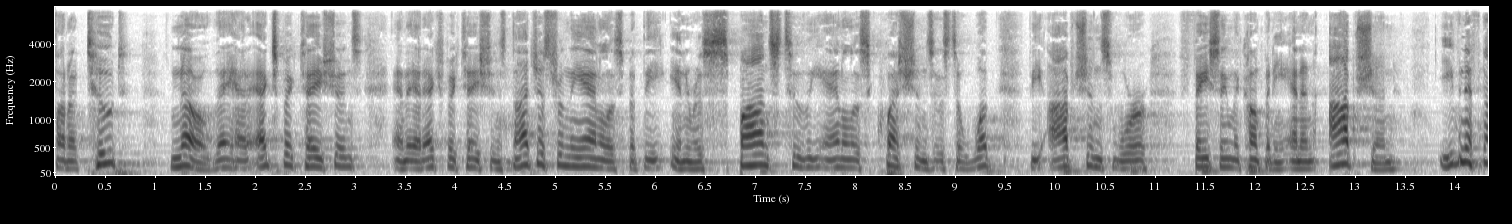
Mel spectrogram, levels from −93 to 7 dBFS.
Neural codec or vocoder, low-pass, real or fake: none; 7.2 kHz; real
